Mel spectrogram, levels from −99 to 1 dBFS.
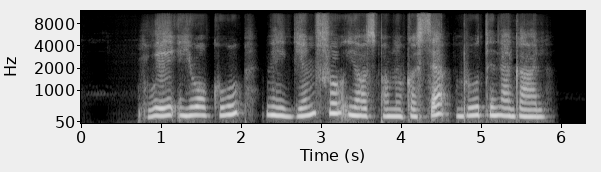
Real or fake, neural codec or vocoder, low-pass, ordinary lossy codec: fake; codec, 16 kHz in and 24 kHz out, 0.8 kbps, FocalCodec, streaming, 65536 codes; 10.8 kHz; AAC, 64 kbps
